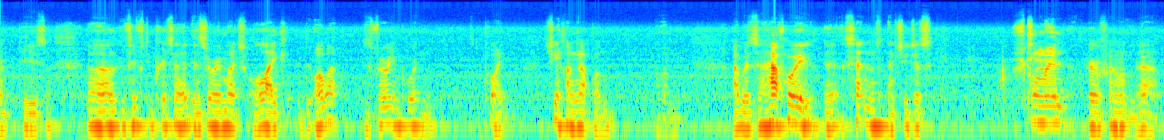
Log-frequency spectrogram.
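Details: Adult male who says he mainly stutters when emotional, speaking emotionally here; stuttering.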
